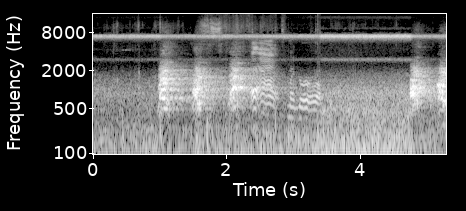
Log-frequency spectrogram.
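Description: A woman calls out commands outdoors at a distance.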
